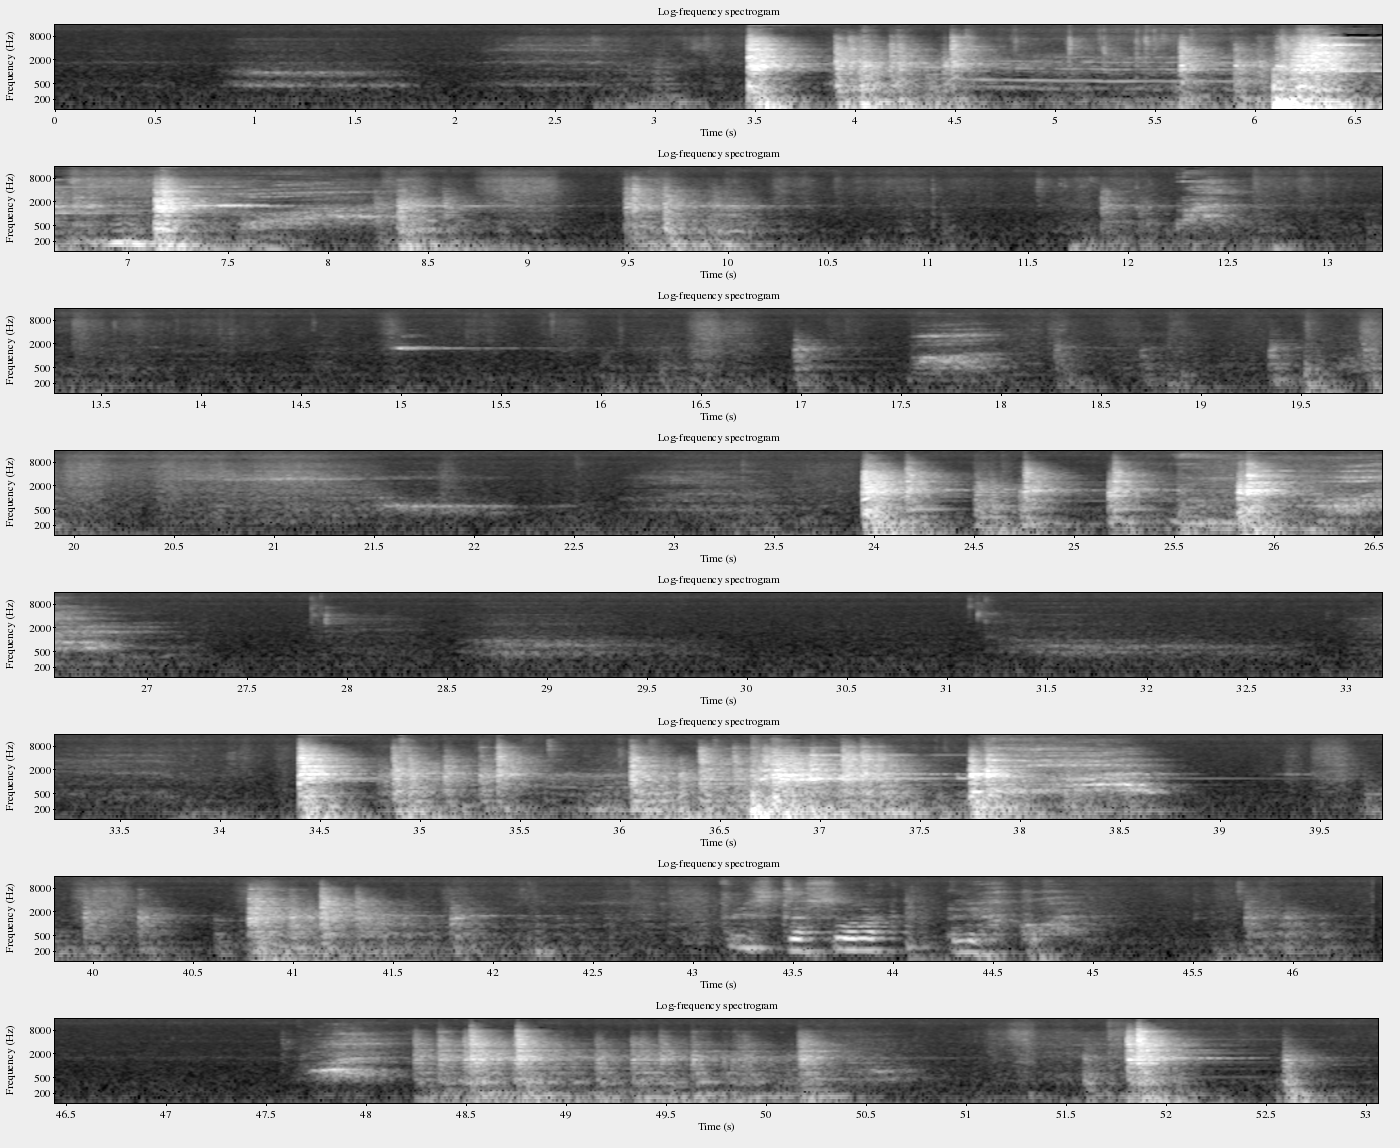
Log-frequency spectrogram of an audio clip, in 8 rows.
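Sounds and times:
man breathing and grunting: 0:00.2 - 0:09.3, 0:11.7 - 0:13.0, 0:17.5 - 0:23.8, 0:25.0 - 0:27.3, 0:27.9 - 0:30.0, 0:31.2 - 0:39.0, 0:47.6 - 0:48.3, 0:50.3 - 0:51.7
loaded bar thudding: 0:03.4 - 0:08.9, 0:23.9 - 0:26.4, 0:34.4 - 0:38.6.

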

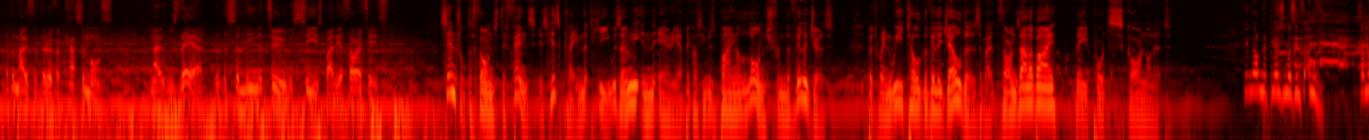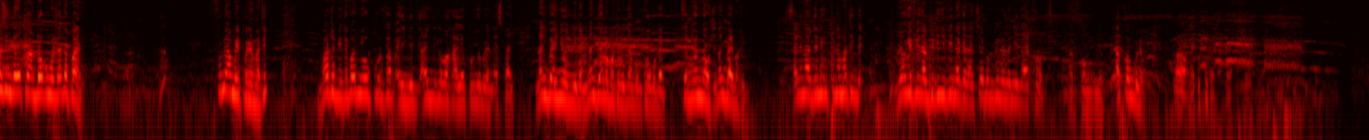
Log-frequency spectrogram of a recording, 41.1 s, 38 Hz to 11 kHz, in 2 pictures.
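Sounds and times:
voices: 0:00.0 - 0:05.9, 0:06.6 - 0:17.6, 0:18.6 - 0:39.7
rooster crowing: 0:18.3 - 0:21.8, 0:28.7 - 0:31.3, 0:38.3 - 0:40.8.

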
